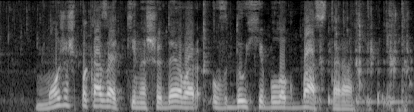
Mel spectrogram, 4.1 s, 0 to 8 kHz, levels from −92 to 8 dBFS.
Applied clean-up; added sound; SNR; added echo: none; Toilet flush; 17 dB; none.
